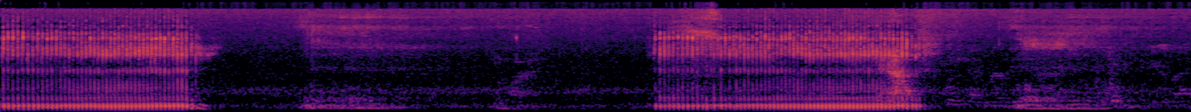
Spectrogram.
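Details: Adult snoring: two loud, low rattling snores about five seconds apart with quieter breathing between.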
